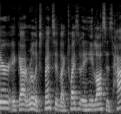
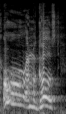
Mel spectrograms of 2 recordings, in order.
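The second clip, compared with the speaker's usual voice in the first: mock spooky ghost; 8 semitones higher, 6 dB louder, slower than usual. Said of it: "He didn't get all like".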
